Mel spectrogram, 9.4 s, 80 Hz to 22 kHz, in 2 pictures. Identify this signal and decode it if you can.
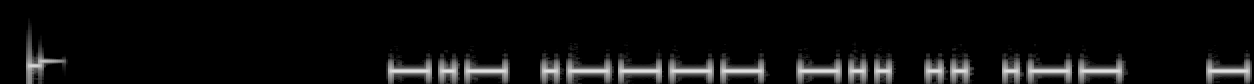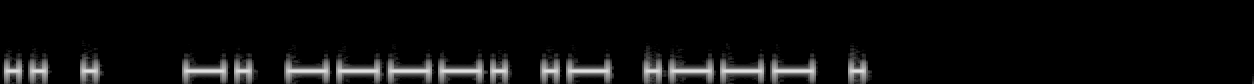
Morse code, heard as a keyed tone, about 25 wpm, 700 Hz. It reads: K1DIW DE N9AJE
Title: USA Callsign DE Callsign - 5 Characters - 25wpm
